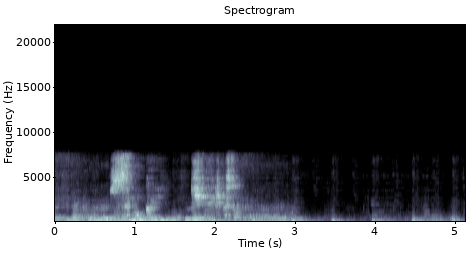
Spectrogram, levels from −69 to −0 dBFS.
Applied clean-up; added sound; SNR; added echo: neural separator model SepFormer DNS4.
